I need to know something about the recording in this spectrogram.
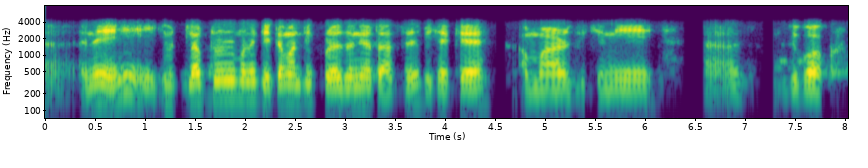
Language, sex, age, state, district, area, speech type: Assamese, male, 45-60, Assam, Goalpara, urban, conversation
